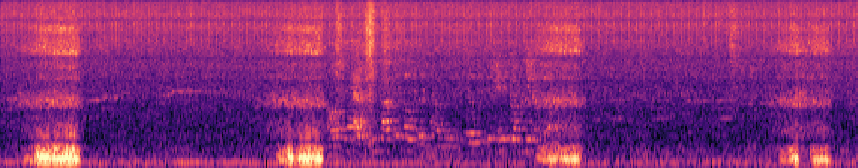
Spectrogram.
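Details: A female corgi snoring heavily in her sleep, with low, rasping snores repeating roughly every three seconds, four in all; a short stretch of quiet talking is heard between the second and third.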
